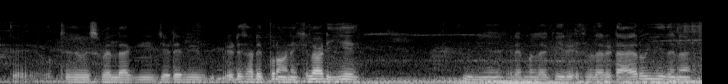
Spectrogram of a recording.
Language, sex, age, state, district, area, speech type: Dogri, male, 18-30, Jammu and Kashmir, Samba, urban, spontaneous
